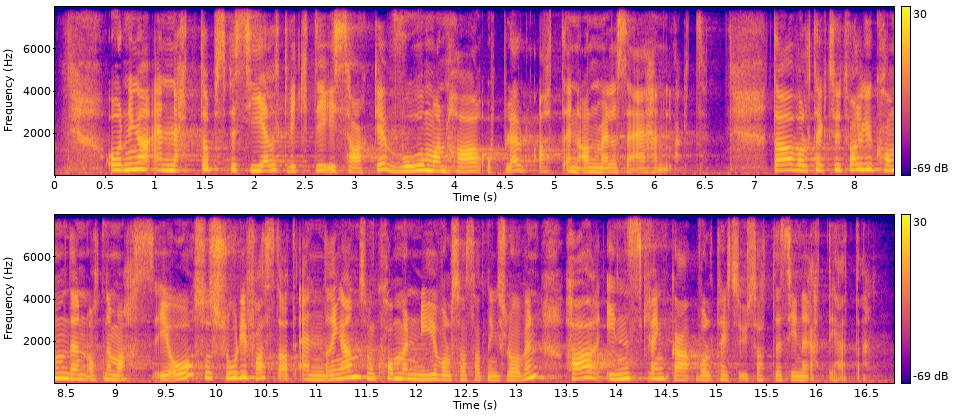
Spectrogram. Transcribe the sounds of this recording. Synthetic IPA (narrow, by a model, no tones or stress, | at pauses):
ʔɔɾd̪nɪŋɑʔæʁnɛt̪ːɔpspɛsɪɛlt̪ʋɪkt̪ɪɪsɑːkəʋʊʁmɑnhɑʁɔplɛʋd̪ɑt̪ʰɛ̰nʔɑ̰nmɛll̩sə̰ʔæ̰ɦɛnlʔɑ̰kt̪ | d̪̥ɑʋɔlt̪ʰɛkt̪sʉːt̪ʰʋɑlɡəkʰɔmd̪ɛnʔɔ̰t̪ːnəmɑʁsɪ̰ʔoːʁsɔsluːd̪ɪfɑst̪ɑ̰t̪ʰɛ̰nd̪ʁɪŋɑnəsɔmkʰɔmːɛnːyːəʋɔlsɑsɑt̪nɪŋsloːʋənhɑʁʔɪnskʁɛŋkɑʋɔlt̪ʰɛk̚t̪sʉ̰ːt̪sɑt̪ːəsiːnəʁɛt̪ːɪ̰hḛːt̪əɾ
